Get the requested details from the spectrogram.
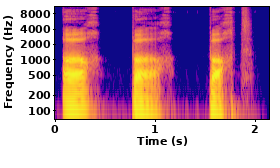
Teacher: Au ouvert, ta bouche s'ouvre davantage et le son descend un peu plus.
